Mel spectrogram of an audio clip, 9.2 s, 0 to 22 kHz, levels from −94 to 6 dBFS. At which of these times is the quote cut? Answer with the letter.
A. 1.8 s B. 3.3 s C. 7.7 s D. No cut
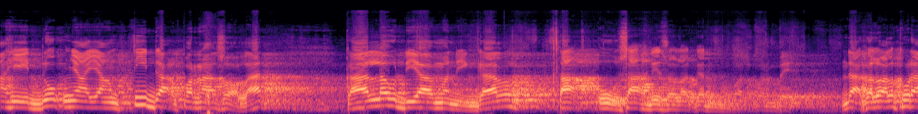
C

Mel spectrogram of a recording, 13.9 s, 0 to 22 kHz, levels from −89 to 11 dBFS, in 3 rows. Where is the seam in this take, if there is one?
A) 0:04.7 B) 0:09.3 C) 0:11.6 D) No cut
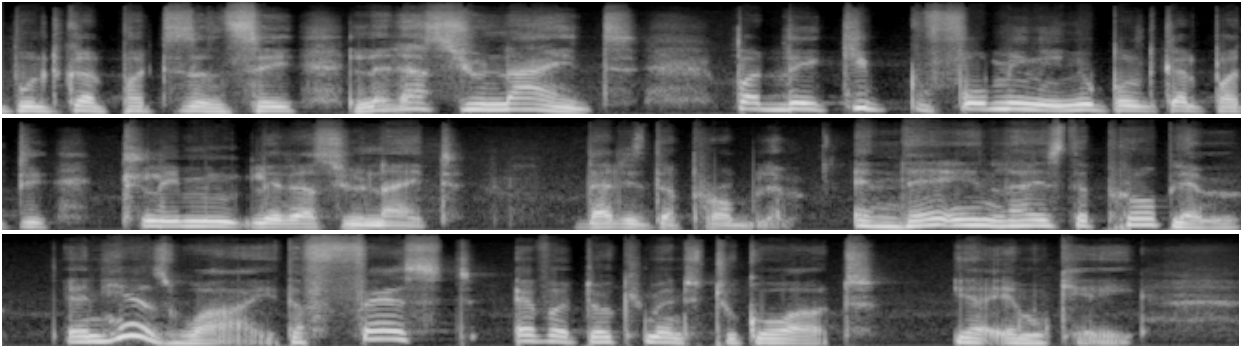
B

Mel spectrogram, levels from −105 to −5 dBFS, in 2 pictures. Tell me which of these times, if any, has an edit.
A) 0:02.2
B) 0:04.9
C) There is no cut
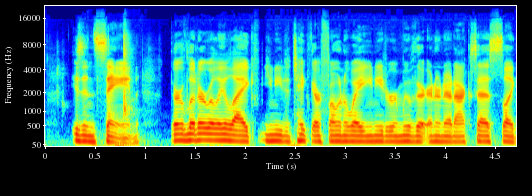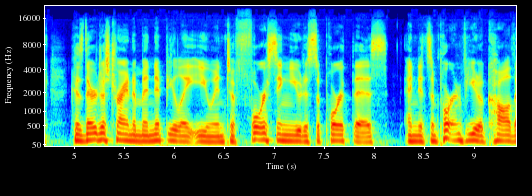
A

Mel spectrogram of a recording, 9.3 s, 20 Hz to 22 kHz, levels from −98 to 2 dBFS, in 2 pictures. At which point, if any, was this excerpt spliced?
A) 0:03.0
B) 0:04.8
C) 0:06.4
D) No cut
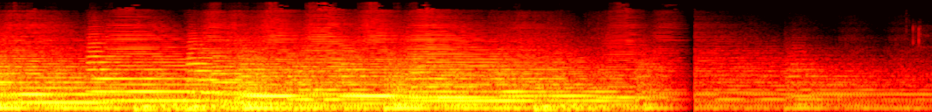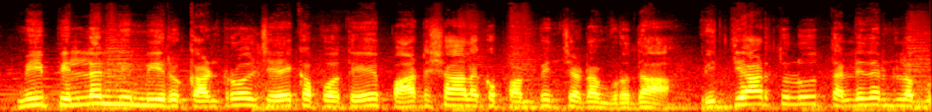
A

